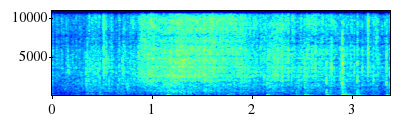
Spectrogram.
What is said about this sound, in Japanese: 次に鶏そぼろを作ります。フライパンにごま油、お酒と合わせた鶏ひき肉を入れて火にかけます。鶏ひき肉にお酒を加えてから炒めることで、炒めた時にそぼろ状になりやすくなりますよ。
